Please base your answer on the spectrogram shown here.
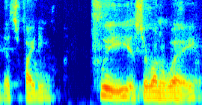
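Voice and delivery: ordinary talk, nothing marked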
